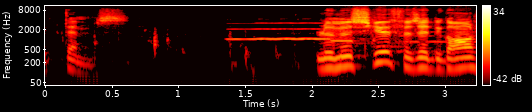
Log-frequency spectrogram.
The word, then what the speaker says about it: Thames: Le monsieur, évidemment, n'y voyait rien à cause de son trop grand chapeau et il tomba dans la Tamise, prononcé Thames.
